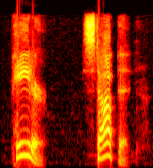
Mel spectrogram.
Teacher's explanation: the second one is definitely louder and higher pitch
